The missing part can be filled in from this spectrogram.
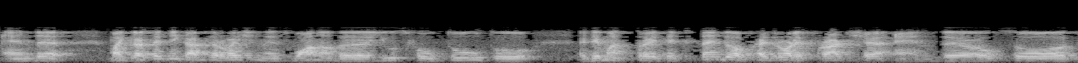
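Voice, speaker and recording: Speech at a fairly quick pace comes through with audible room echo. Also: man. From Russia. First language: Russian. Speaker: research scientist. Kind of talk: lecture. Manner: halting, many fillers.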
